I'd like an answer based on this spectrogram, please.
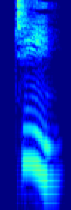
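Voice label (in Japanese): "ぢ", 日本語; 五十音基礎聽解題目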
